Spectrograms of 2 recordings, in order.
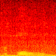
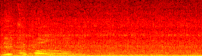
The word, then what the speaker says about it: New Tripoli: How do you pronounce it? Tripoli. New Tripoli.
